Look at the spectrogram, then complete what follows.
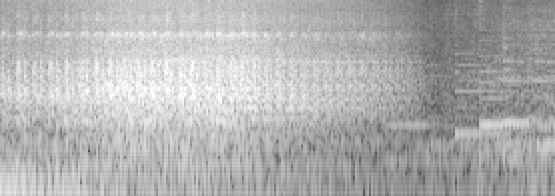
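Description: A heavy truck engine rumbles loudly and steadily as the driver starts it to resume his route, then the noise fades as the vehicle pulls away, leaving a lower engine drone with rising tones near the end. No talking.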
